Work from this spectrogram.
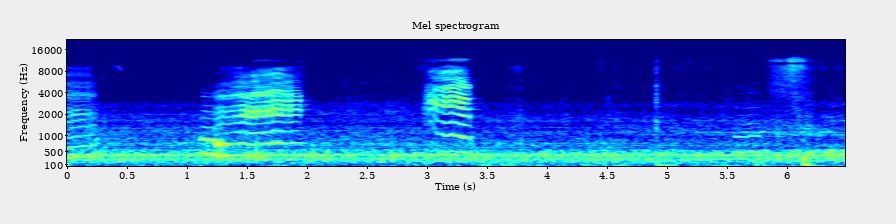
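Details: Female pet otter kept indoors, worried because her owner is absent: two wavering, harmonic whining calls, the second louder and falling in pitch, over a steady background hum, with a woman repeatedly calling to her.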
